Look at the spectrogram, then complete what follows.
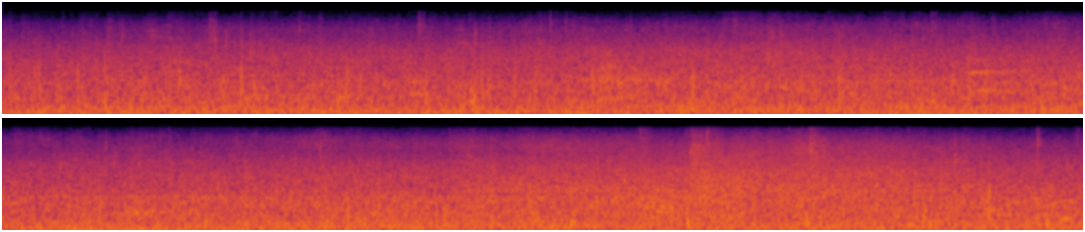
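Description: Steady hiss of rain on a wet city street, with a louder swell of noise about nine seconds in.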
